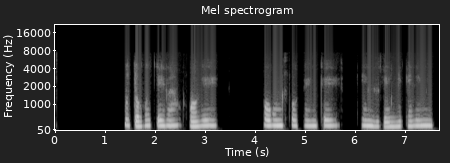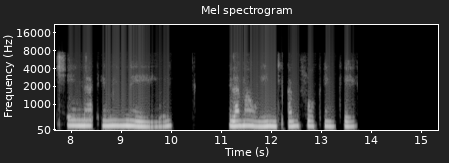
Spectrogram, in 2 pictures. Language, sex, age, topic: North Ndebele, female, 50+, health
